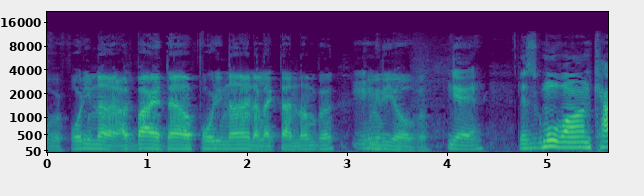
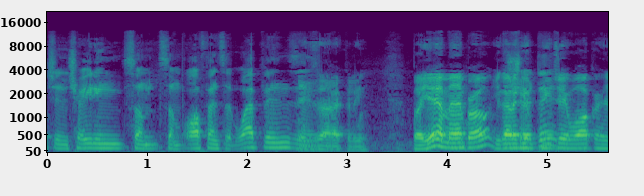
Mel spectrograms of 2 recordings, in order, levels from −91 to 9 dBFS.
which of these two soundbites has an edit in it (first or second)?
second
